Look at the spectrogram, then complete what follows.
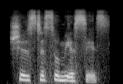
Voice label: "schistosomiasis", Indian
